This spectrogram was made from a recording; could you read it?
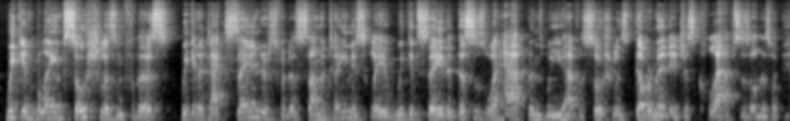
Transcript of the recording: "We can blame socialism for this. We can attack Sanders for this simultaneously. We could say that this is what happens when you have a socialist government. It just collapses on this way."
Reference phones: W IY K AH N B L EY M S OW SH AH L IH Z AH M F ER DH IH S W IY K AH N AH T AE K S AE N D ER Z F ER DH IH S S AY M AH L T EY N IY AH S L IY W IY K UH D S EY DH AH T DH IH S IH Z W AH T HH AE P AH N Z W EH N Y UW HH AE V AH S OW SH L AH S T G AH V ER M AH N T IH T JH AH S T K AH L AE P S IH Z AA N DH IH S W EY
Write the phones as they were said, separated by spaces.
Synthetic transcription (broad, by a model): W IY K AH N B L EY M S OW SH L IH Z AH M F ER DH IH S W IY K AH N AH T AE K S AE N D ER Z F ER DH IH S S AY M L T EY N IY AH S L IY W IY K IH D S EY DH AH T DH IH S IH Z W AH T HH AE P AH N Z W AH N Y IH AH V AH S OW SH L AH S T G AH V ER M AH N T IH T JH AH S K AH L AE P S IH Z N DH IH S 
